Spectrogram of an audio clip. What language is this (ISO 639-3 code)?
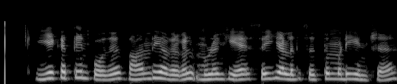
tam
